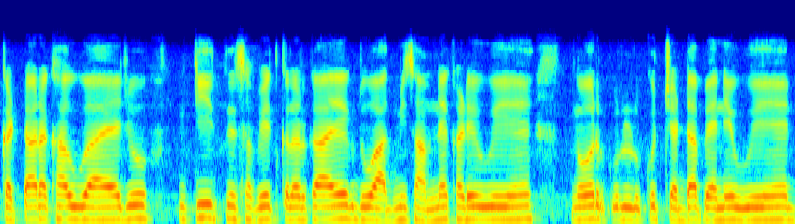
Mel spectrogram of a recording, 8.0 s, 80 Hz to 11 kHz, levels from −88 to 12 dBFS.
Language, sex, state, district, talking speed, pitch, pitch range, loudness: Hindi, male, Bihar, Saharsa, 175 wpm, 135 Hz, 135-140 Hz, -14 LUFS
